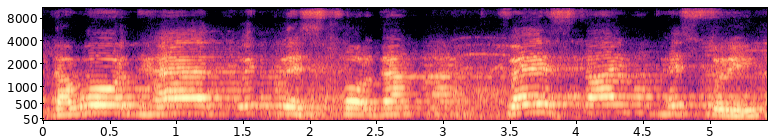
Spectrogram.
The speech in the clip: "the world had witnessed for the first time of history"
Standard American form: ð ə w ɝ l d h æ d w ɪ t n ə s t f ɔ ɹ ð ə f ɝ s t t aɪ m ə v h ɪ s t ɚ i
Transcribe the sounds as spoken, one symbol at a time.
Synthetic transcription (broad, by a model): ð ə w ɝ d h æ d w ɪ t n ə s t f ɔ ɹ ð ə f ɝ s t t aɪ m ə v h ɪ s t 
